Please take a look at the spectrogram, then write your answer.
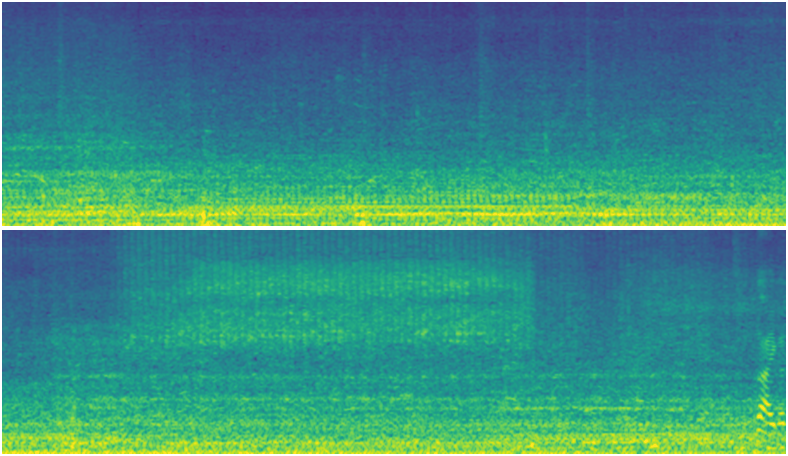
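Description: A boat engine idles with a steady low rumble at a busy fishing harbour in Uran Karanja during unloading, alongside harbour bustle and a brighter hiss that rises midway.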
